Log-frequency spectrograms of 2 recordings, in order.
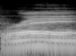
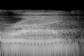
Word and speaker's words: Rye: I was calling him David Ray until I saw the pronunciation. So David Rye, tight ends coach, 43 years old, played his college ball at Iowa as a quarterback.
